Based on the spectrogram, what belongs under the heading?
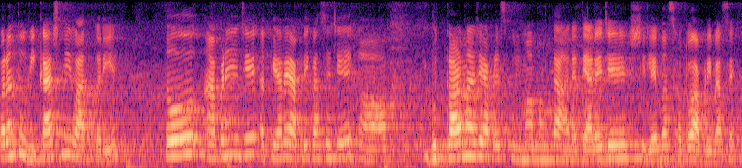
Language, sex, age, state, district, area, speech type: Gujarati, female, 45-60, Gujarat, Surat, urban, spontaneous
